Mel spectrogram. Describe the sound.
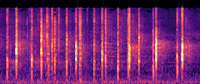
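Brisk hand clapping welcomes a guest from Gambia, a quick string of many sharp, separate claps at an irregular pace, sounding like only a few people clapping.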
